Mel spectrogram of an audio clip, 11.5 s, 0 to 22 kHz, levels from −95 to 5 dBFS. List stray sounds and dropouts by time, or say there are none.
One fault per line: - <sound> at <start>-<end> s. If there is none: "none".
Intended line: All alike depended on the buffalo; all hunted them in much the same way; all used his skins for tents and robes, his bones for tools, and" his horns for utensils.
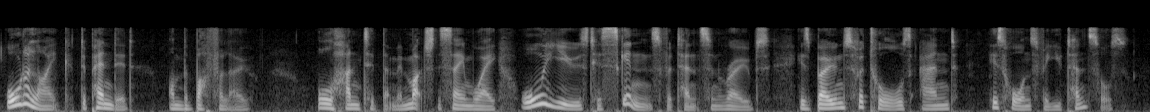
none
